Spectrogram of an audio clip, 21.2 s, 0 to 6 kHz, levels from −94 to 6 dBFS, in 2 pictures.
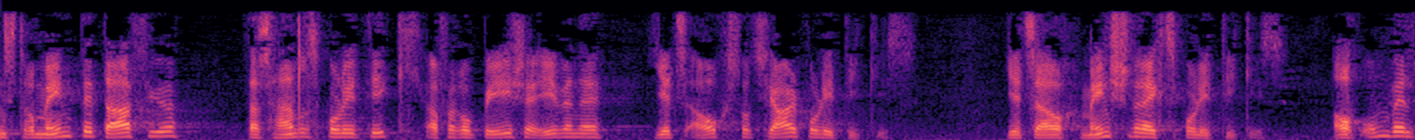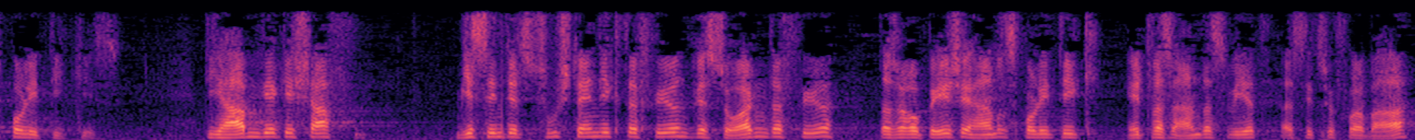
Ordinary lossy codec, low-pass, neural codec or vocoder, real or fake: MP3, 48 kbps; 5.4 kHz; none; real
